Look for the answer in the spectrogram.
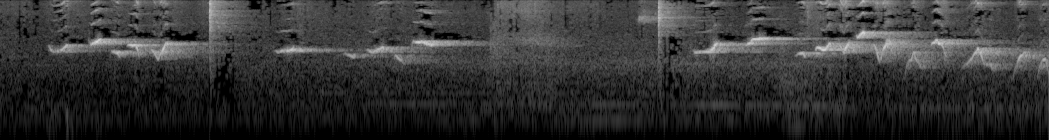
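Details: White-rumped shama singing loud, clear whistled phrases of stepped and falling notes, with bright high chips between them. A pause follows, then a fast, varied burst of downslurred whistles.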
